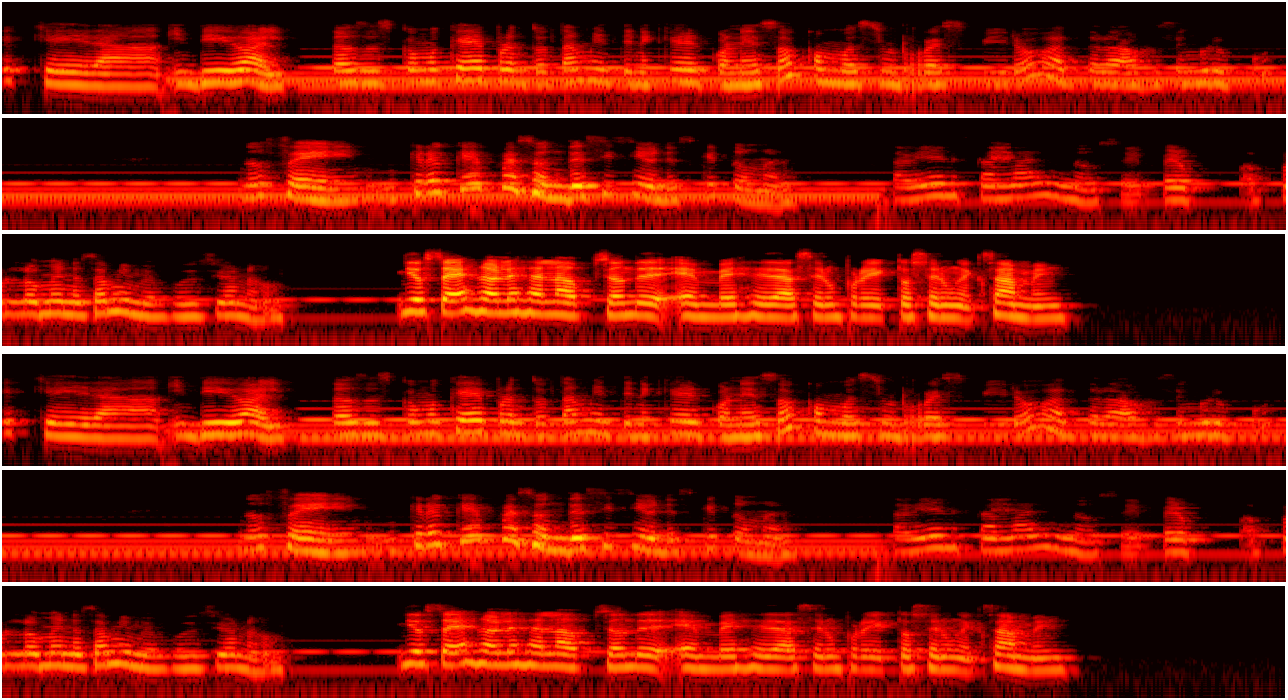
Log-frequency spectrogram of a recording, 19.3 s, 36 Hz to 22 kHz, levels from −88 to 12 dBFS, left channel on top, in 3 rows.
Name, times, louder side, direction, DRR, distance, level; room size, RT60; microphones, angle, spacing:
voice 1, 0.0-6.3 7.6-10.4 10.9-14.3, equal, 10° left, 0.6 m, -34 dB
sound 1, 0.8-10.8, left 3 dB, 45° right, 4.5 m, -45 dB
sound 2, 1.5-17.5, right 1 dB, 20° right, 1.4 m, -47 dB
voice 2, 14.8-18.2, left 6 dB, 55° left, 0.9 m, -28 dB
13.0 x 6.0 x 2.7 m
head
